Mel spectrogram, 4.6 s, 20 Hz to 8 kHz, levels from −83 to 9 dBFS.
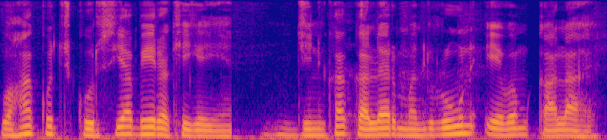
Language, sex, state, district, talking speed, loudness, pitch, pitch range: Hindi, male, Jharkhand, Ranchi, 170 wpm, -14 LUFS, 135 Hz, 125-150 Hz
